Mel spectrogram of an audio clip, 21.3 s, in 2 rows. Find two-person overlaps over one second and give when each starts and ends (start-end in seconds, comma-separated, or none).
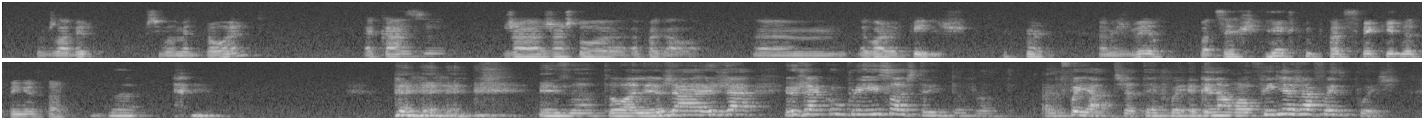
none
